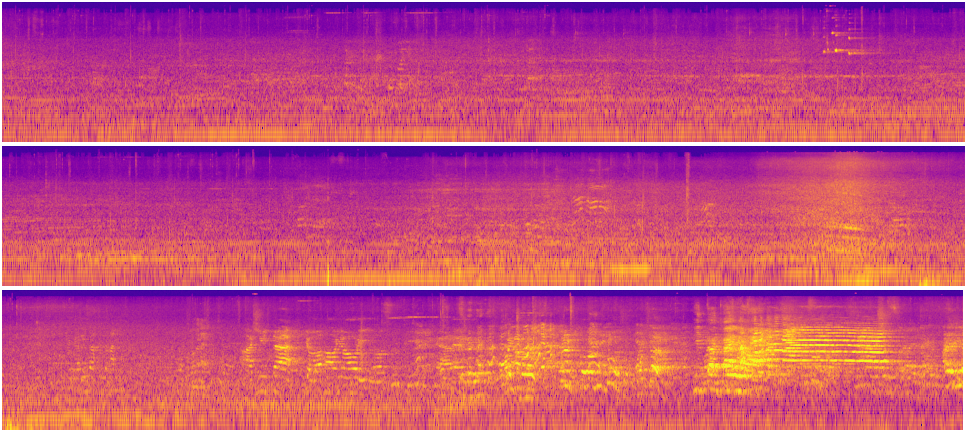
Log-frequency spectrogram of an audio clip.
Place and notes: This recording was taken while strolling around Koenji in the evening.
